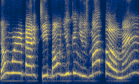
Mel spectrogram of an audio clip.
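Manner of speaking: very high-pitched, easygoing, relaxed voice. Retelling a hunting trip, quoting the companion who offers his bow: imitating Dondi's high voice. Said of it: "he's got a real high pitched voice".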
